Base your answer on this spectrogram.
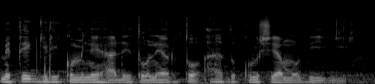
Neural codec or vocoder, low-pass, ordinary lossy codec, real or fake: none; none; none; real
